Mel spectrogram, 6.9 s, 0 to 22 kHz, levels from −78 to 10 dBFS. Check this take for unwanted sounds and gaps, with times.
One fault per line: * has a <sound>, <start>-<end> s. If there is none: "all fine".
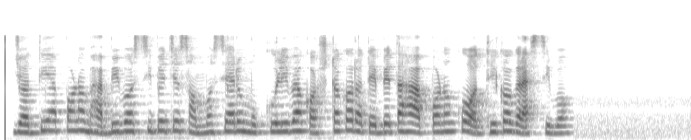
all fine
